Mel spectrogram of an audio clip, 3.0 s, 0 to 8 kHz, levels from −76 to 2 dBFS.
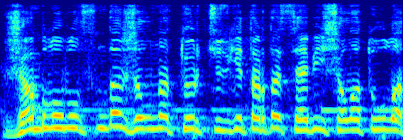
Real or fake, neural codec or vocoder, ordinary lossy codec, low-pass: real; none; AAC, 48 kbps; 7.2 kHz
